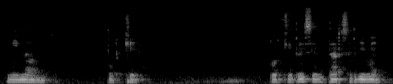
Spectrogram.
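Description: Husky, mellow Venezuelan man podcasting. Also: on the low side, flat delivery, slow pace. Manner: conversational, asks and answers own questions. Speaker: podcast host. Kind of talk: casual solo podcast monologue.

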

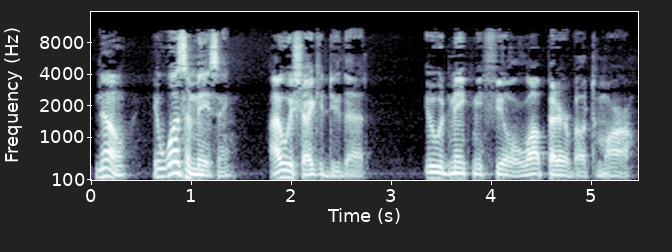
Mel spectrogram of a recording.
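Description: Woman acting a husky, very low-voiced young squire. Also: animated, a little fast, heavily acted. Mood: earnest, admiring. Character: young male squire, nervous, earnest, putting on bravery.

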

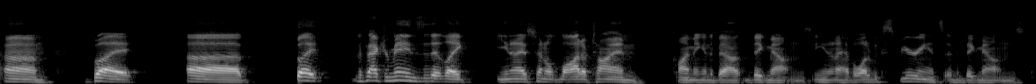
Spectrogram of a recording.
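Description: A man's voice: fairly low pitch, moderate pace. Casting: American man, 30s, mountaineer guest, loose and rambling, plenty of "um" and "you know". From born in New Zealand, raised in Seattle. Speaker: alpine climber and filmmaker, guest. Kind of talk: casual interview answers.

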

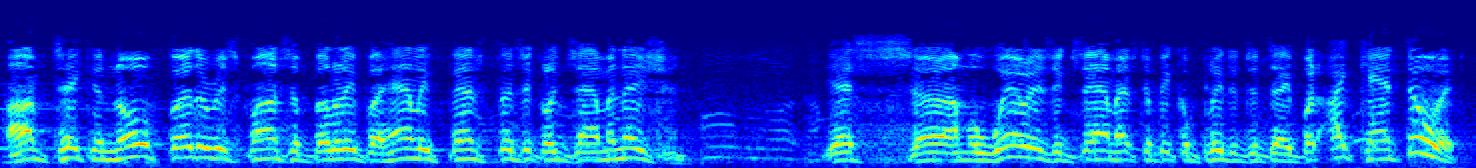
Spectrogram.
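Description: An actor playing a stubborn, officious army medical sergeant with gruff, slangy talk in a radio comedy drama. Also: male voice, a little high, a little fast, close to an everyday voice. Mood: impatient. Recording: dull, band-limited radio recording.

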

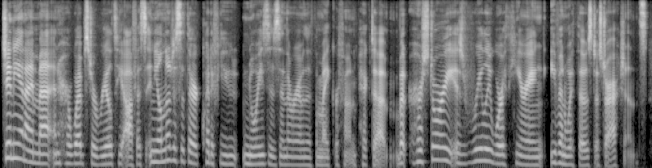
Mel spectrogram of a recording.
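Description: A woman hosting a theater program, giving a scripted introduction in a clear, measured delivery. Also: on the low side, dry recording, studio quality. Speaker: theater program host and interviewer. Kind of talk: scripted narration and interview questions.

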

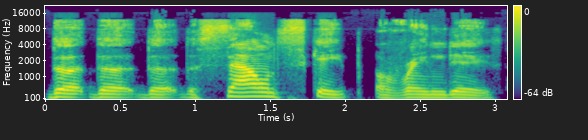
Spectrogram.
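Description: A man with a husky voice, talking loosely with lots of restarts and fillers as an interview guest. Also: medium pitch, slow pace, no room sound, studio quality. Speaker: rapper guest. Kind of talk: casual interview talk.

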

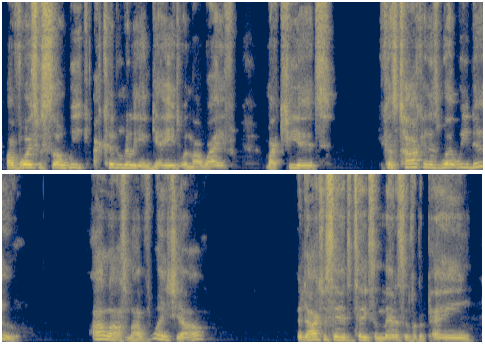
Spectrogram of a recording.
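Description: Hoarse raspy-voiced man, motivational host. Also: on the high side, a little slow, warm tone. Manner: emphatic, repeats key phrases for effect. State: hoarse, recovering from losing his voice. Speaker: podcast host and life coach. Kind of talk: motivational podcast monologue, reading his own blog.

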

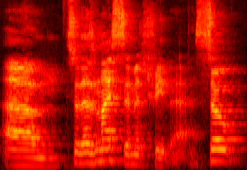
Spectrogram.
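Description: A male podcast host asks long, winding questions and often restarts them as he thinks. His voice sits in a middle pitch, and the room around him rings with noticeable echo. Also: lively intonation, bright, forceful tone. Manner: thoughtful, halting, with many restarts. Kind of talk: interview.

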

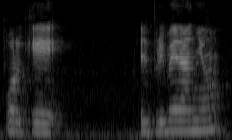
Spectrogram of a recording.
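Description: A woman's voice: fairly high pitch, level tone, slow, pushed and bright, slight background noise. A young woman from Spain with a Spanish accent, chatting as a podcast guest, full of fillers and restarts. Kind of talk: casual chat.

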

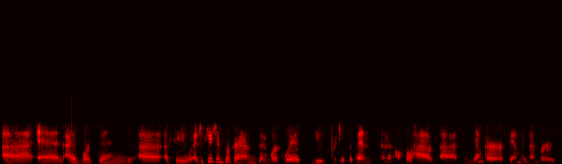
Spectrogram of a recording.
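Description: A woman's voice: fairly low pitch, normal speed, few pauses, no room sound. A woman from Ohio, a podcast guest, talking casually and hesitantly with frequent fillers. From United States (Ohio). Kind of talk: casual conversation. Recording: thin phone-like line, dry.

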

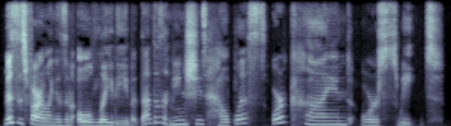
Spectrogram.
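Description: Expressive woman reading, close dry sound. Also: fairly high pitch, slow pace, no echo. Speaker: podcast host and story reader. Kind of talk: expressive first-person short story narration.

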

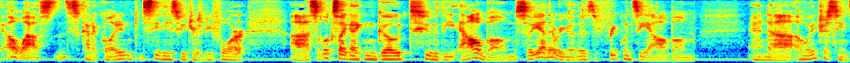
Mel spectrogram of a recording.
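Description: A man with a slightly husky voice hosting a casual live tech demo, thinking aloud in a rambling, conversational way. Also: lowish voice. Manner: conversational, rambling, frequent hedging asides. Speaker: livestream host demonstrating electronics projects.

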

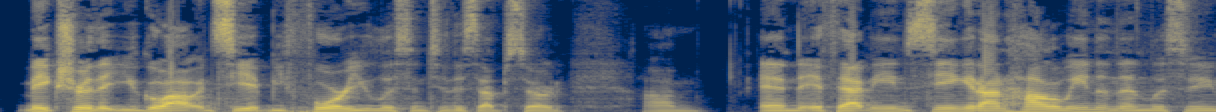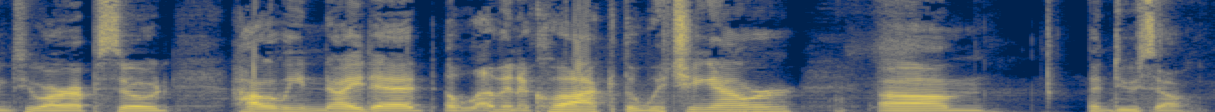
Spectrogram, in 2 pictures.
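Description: A man hosts a podcast in loose, casual chat, circling back on himself with plenty of ums and uhs. His voice has a bright, forward edge. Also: medium pitch. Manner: rambling, filler-heavy. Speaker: podcast host.

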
